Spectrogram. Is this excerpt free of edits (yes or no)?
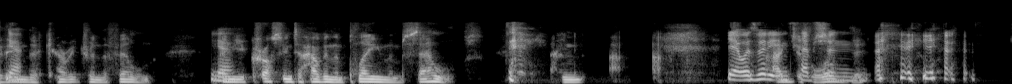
yes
